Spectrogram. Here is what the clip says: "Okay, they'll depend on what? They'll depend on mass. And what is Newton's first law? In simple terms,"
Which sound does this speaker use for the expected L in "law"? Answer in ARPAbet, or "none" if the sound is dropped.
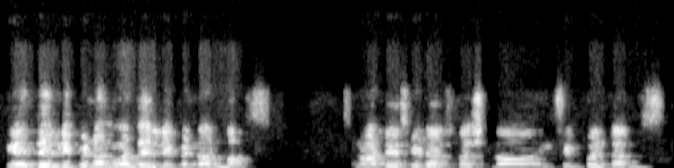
N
